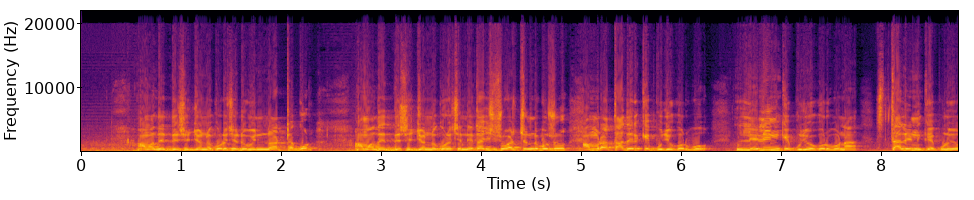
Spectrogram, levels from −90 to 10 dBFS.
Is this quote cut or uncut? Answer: cut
